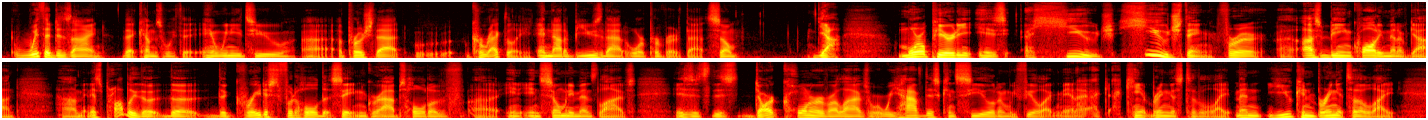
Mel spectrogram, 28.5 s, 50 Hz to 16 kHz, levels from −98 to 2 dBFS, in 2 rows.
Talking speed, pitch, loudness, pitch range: 200 wpm, 110 Hz, -29 LUFS, 100-120 Hz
